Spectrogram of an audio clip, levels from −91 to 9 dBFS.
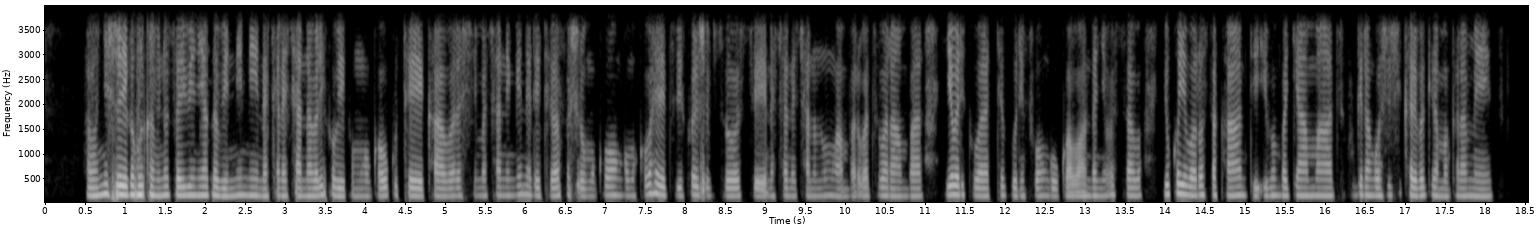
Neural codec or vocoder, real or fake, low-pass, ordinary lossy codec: none; real; 3.6 kHz; Opus, 32 kbps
